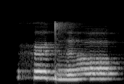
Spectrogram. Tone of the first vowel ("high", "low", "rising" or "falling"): high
